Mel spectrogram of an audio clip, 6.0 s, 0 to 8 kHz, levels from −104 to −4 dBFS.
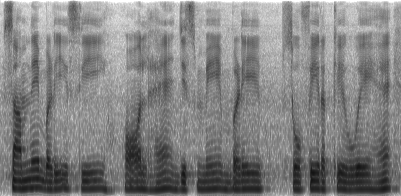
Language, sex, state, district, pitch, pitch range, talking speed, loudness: Hindi, male, Uttar Pradesh, Lalitpur, 115 Hz, 110-120 Hz, 110 wpm, -19 LUFS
